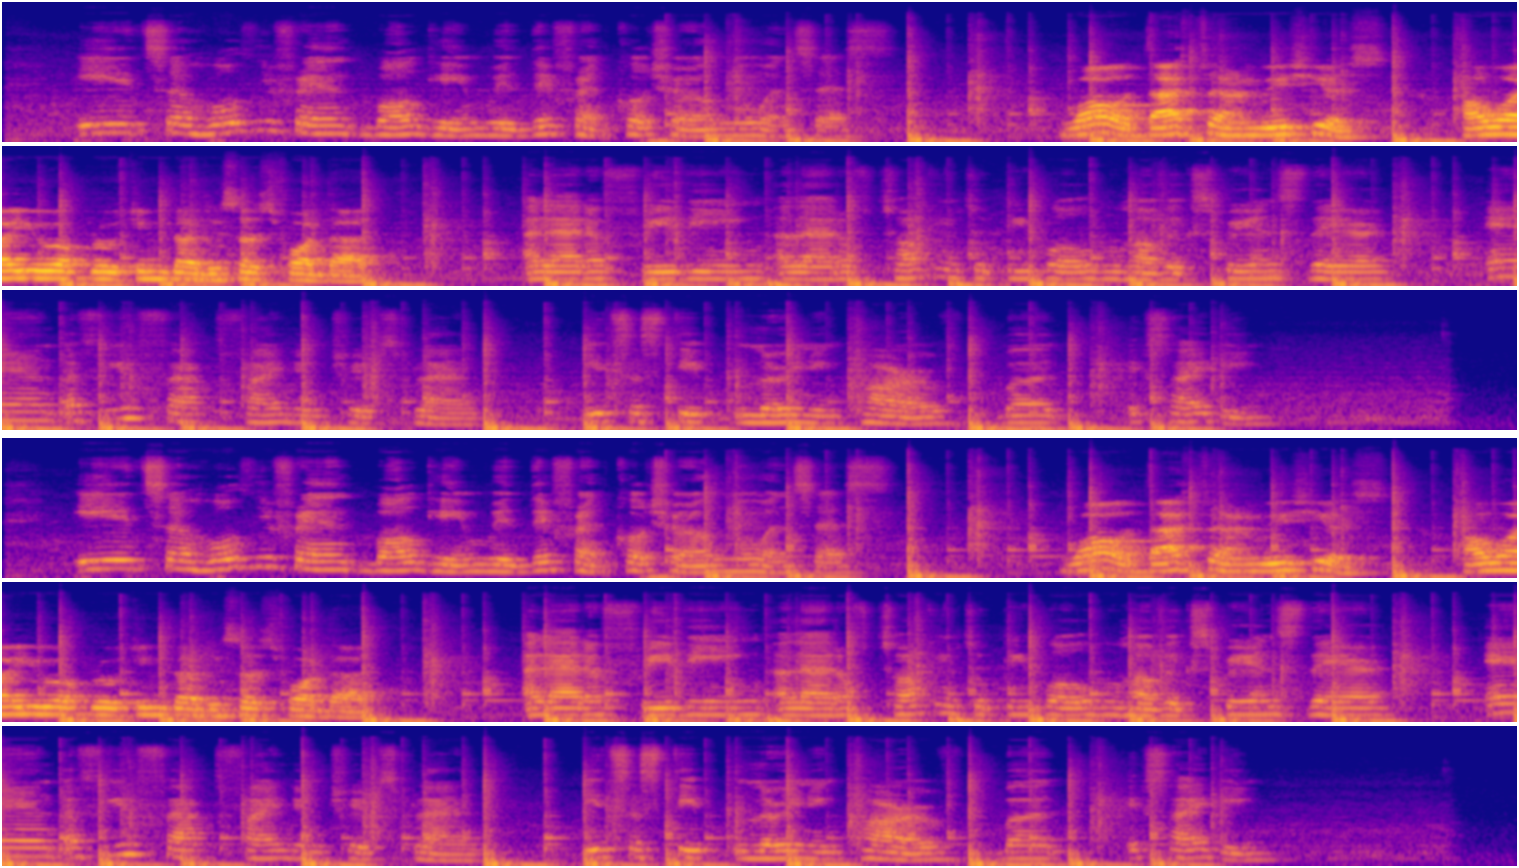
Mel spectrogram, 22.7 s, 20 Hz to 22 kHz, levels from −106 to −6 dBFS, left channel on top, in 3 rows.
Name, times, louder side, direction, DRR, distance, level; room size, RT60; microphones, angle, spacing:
voice 1, 0.4-4.3 10.2-14.5 15.0-17.6 18.0-20.4 20.9-21.5, right 1 dB, 45° right, 0.7 m, -37 dB
sound 1, 3.2-21.2, equal, 10° right, 0.5 m, -38 dB
voice 2, 5.3-6.9 7.3-9.5, left 5 dB, 65° left, 0.3 m, -25 dB
2.9 x 2.2 x 2.6 m
head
